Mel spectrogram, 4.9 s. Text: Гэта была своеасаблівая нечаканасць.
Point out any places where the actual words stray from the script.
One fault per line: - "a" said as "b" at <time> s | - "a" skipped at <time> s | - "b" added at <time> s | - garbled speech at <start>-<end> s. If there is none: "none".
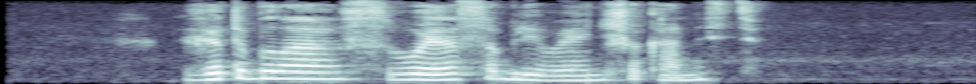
none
